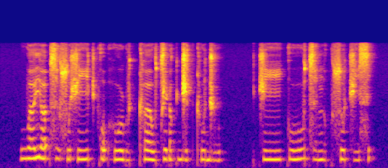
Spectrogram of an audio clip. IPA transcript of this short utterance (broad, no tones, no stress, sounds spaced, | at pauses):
w œ j œ ʔ s ɛ̤ sʷ ə ʃ iː t͡ʃ k o ʔ h uː ɽ ṳ t͡ʃ ʈʰ œː w t͡s i ɽ œ k d͡ʒ ɪ k ʈʰ u d͡ʒ ṳ | t͡ʃ iː k uː t͡s ɛ̤ n o̤ k s u t͡ʃ i̤ s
